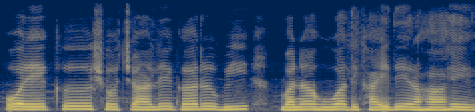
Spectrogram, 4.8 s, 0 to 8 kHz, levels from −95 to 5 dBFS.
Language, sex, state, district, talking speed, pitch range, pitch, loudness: Hindi, female, Haryana, Rohtak, 140 wpm, 185-200 Hz, 195 Hz, -15 LUFS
